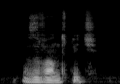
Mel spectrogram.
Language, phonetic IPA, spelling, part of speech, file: Polish, [ˈzvɔ̃ntpʲit͡ɕ], zwątpić, verb, LL-Q809 (pol)-zwątpić.wav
